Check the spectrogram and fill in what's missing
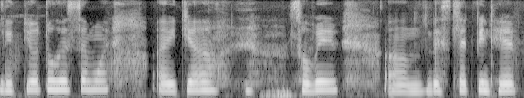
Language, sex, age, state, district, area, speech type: Assamese, female, 18-30, Assam, Dibrugarh, rural, spontaneous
